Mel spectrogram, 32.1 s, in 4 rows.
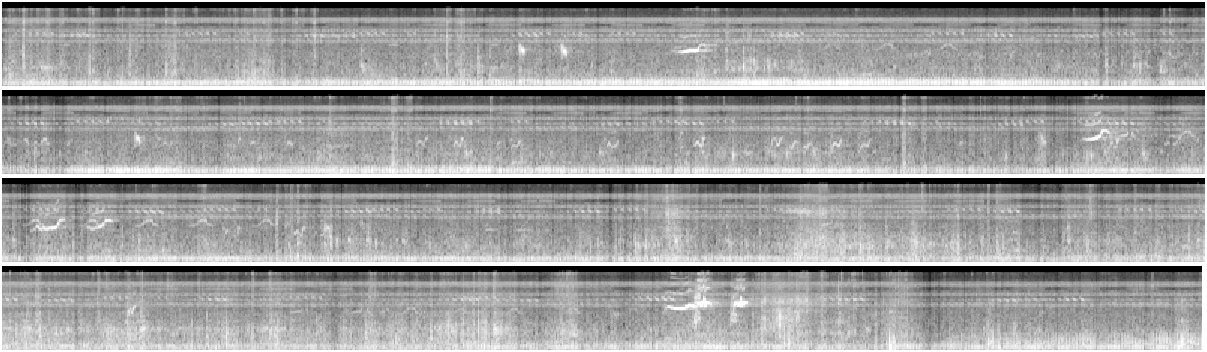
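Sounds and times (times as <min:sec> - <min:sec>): small birds chirping: 0:00.0 - 0:30.0
insects buzzing: 0:00.0 - 0:32.0
bird rising whistle: 0:28.5 - 0:29.1.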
